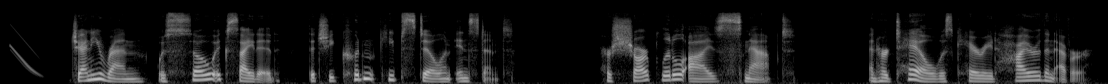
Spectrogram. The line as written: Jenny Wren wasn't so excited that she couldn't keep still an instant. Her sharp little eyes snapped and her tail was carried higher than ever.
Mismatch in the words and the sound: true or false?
true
